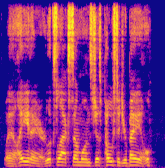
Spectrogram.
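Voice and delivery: put-on dwarf character voice with a Texan accent. A game master voices a dwarf addressing a jailed player character, with a Texan accent. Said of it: "this one speaks with a Texan accent".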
